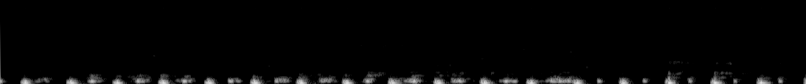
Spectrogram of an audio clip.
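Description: Strong, regular lub-dub heartbeats about 65 a minute, spacing shifting slightly; normal heart sounds with rate changes during breath-holding and panting.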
